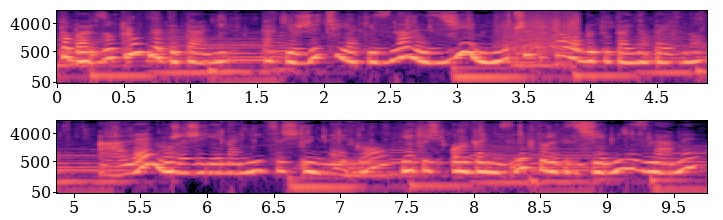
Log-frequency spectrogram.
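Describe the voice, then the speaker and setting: A woman plays a talkative space probe in a children's radio play. She is high-pitched and very animated, explaining with curiosity and a wry, teasing edge. Faint music plays behind her. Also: normal speed, natural voice. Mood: eager, explaining. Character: talking female space probe, chatty, sardonic, curious explorer.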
